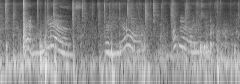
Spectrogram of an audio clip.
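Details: Ten-week-old Whippet puppies from Saffi and Solo's litter give three high, arched whines, each rising then falling, spaced about a second and a half apart over scattered clatter and handling noise.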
